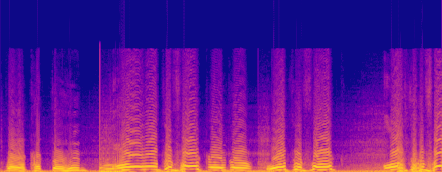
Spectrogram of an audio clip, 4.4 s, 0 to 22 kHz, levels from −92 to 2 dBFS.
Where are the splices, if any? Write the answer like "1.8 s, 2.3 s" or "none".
0.9 s, 2.6 s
